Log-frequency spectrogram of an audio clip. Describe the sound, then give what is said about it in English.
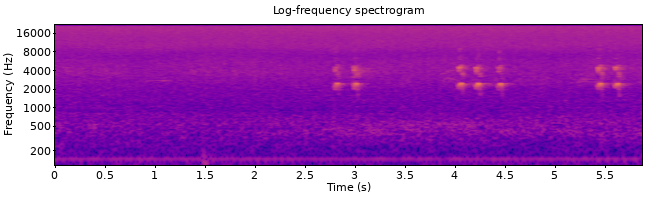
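Wild birds of the large race, likely two females in a pine tree, give a few short, high flight calls in three quick clusters of two or three notes each, faint over a steady low rumble, with no one talking. “I think two females are still in that pine tree and they were giving a few flight calls.”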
